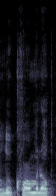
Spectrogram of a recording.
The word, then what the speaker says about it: Luke Kromenhoek: That's how you say his name, Luke Kromenhoek, the whole game.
